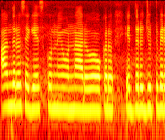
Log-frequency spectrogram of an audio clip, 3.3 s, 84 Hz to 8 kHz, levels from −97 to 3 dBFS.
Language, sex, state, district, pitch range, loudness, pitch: Telugu, female, Telangana, Karimnagar, 225-235 Hz, -15 LUFS, 230 Hz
